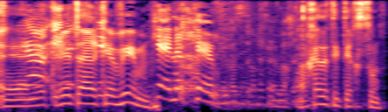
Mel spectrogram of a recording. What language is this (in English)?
Hebrew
